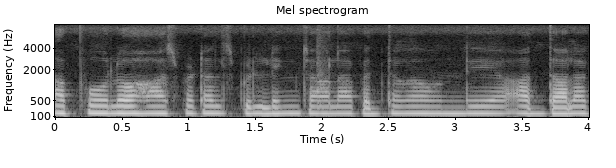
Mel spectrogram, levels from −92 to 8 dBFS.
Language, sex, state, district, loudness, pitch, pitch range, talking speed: Telugu, male, Andhra Pradesh, Visakhapatnam, -16 LUFS, 165 Hz, 160-170 Hz, 120 wpm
